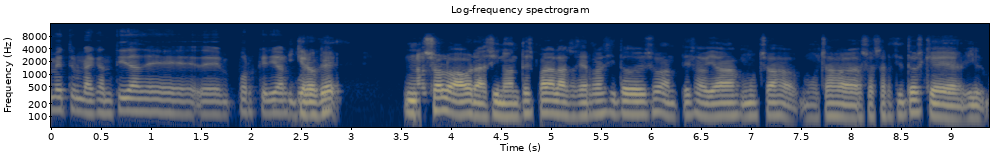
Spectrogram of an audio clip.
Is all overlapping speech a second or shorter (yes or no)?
yes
